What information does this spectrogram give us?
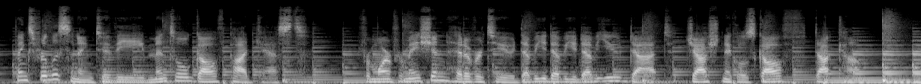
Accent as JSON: {"language": "English", "town": "Kernersville", "region": "North Carolina", "country": "United States", "tie": "born or raised there", "also_born_or_lived": "Apex, North Carolina", "said": "I grew up in Kernersville, North Carolina"}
